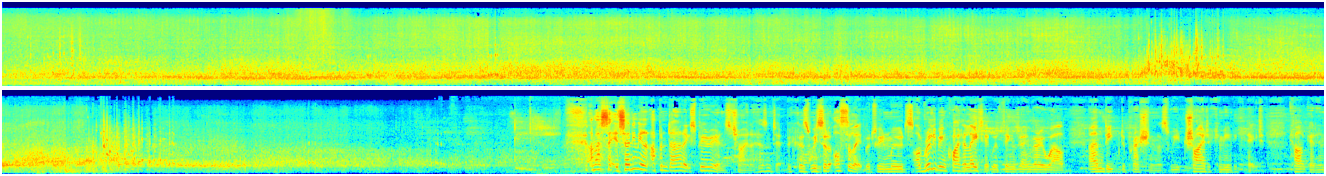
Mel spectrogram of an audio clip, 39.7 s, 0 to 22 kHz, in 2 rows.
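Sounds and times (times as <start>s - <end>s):
underwater roar of ship engines and propellers: 0.0s - 28.6s
another vessel passing underwater: 0.0s - 37.6s
speech: 28.8s - 39.6s.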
